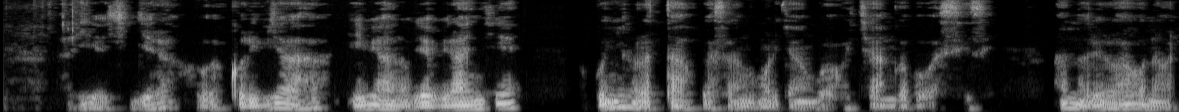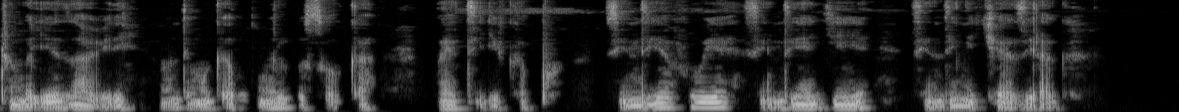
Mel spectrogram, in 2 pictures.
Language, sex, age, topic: Kinyarwanda, male, 18-24, government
